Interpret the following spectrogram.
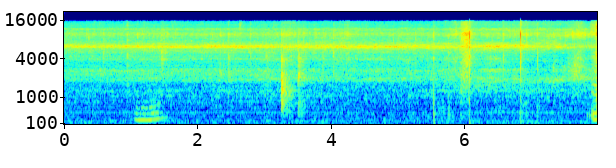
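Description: Egg omelette frying in oil in a pan on a gas stove: a steady, soft sizzle, with a few faint clicks about five to six seconds in.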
